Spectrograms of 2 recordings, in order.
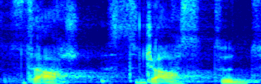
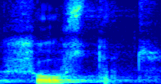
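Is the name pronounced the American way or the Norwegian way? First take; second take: American; Norwegian. First: The name is said with an American pronunciation. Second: The name is said with a Norwegian pronunciation. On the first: "les Américains disent Shasted" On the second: "les Norvégiens disent Sjostad"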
